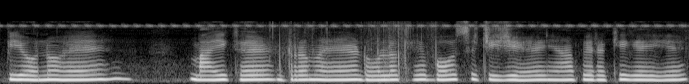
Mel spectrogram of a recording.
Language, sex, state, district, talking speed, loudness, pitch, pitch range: Hindi, female, Himachal Pradesh, Shimla, 150 wpm, -12 LUFS, 215 Hz, 210-220 Hz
